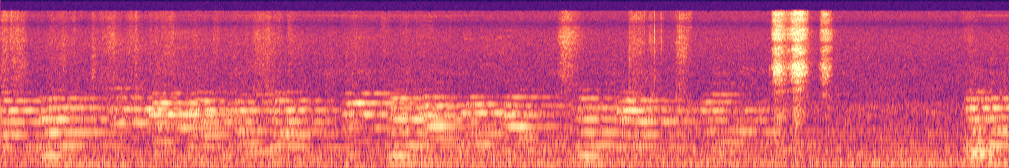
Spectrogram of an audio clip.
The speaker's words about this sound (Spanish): Hola, campanas. Ahí está.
